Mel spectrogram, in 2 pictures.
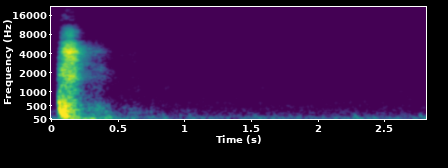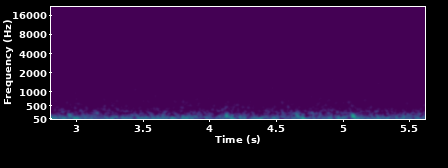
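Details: One sharp, explosive sneeze at the start, then near silence with faint quiet breathing.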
